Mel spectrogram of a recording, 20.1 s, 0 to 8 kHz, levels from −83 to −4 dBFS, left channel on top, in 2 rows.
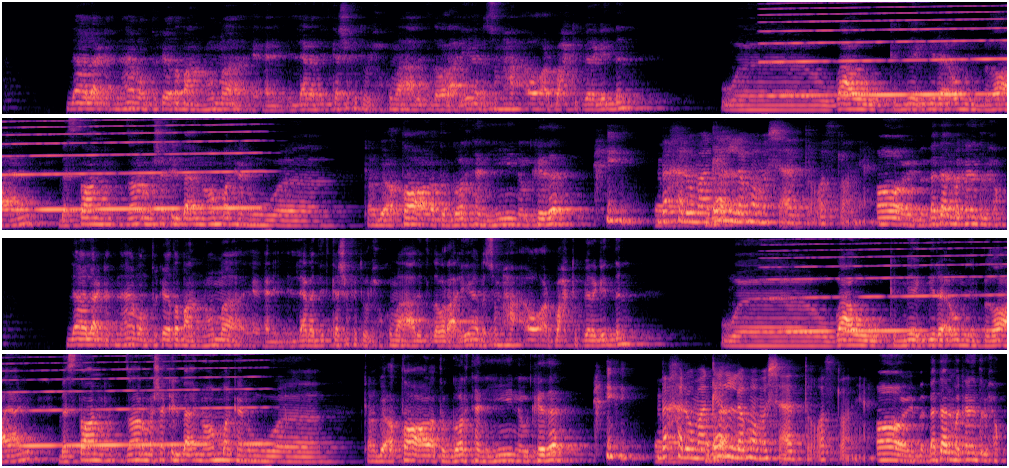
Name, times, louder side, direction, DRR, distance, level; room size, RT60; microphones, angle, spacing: voice 1, 0.6-6.4 7.2-13.3 13.7-15.8 16.6-17.4 18.8-20.0, right 3 dB, 55° right, 1.0 m, -25 dB
sound 1, 7.6-12.7, left 1 dB, 45° left, 1.4 m, -25 dB
voice 2, 16.6-18.8, right 2 dB, 85° right, 1.0 m, -23 dB
7.8 x 5.4 x 6.3 m
head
